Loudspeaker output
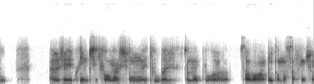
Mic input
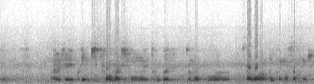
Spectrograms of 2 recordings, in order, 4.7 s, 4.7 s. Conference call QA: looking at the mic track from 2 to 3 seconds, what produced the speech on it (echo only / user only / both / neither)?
echo only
